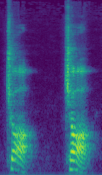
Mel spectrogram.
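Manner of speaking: चॉप said slowly with a crisp ch and stopped p; slow drilled ch. Shown as a demonstration. Teacher drilling चॉप slowly for students. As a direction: clip चॉप off at the p. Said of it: "अगर आप रोक लें यहाँ पे".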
